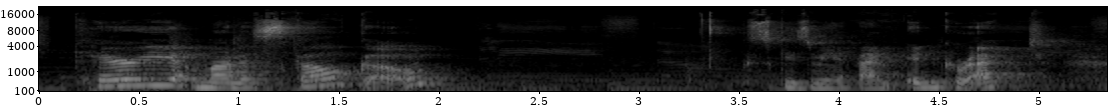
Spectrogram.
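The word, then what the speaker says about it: Kerri Maniscalco: of the wicked by I believe it's pronounced Carrie Maniscalco excuse me if I'm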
